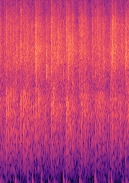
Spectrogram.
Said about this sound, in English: B-team captain. Everyone, round of applause for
